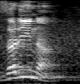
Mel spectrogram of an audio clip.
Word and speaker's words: tsarina: এই দেখো TSARINA, জারিনা, হ্যাঁ, টিটা উজ্জ্ব থেকে যাচ্ছে, জারিনা। আবার দেখো এখানেও তাই, জারিনা।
